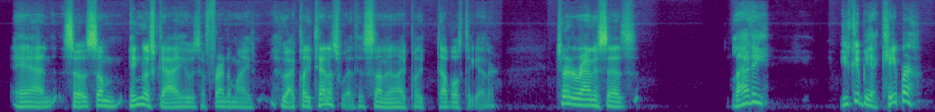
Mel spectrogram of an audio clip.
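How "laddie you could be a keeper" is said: put-on Irish brogue, pitched up. Retelling what an English tennis friend told him, in a put-on Irish accent. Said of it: "I'm using an Irish accent for a guy who's English".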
